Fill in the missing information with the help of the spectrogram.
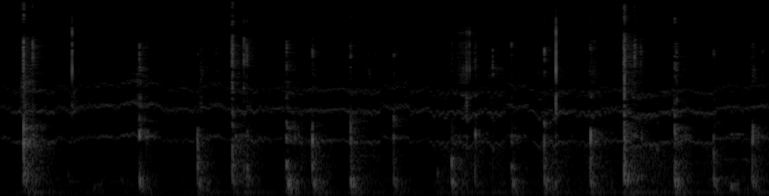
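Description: Faint computer keyboard typing: a run of light key clicks at an irregular pace as a short message is typed.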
